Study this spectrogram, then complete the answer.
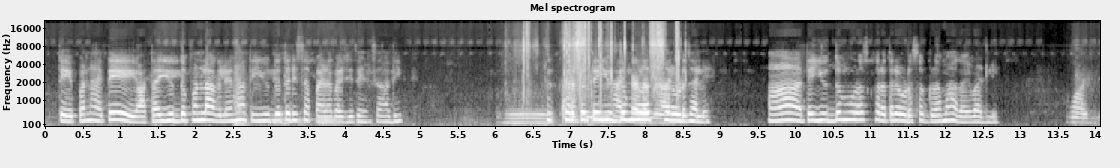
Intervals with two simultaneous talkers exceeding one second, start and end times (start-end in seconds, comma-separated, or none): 6.9-8.6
